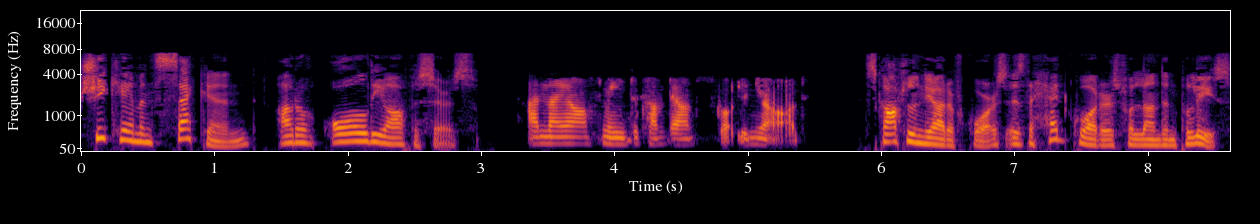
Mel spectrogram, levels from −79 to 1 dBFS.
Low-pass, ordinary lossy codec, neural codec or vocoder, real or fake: 7.2 kHz; MP3, 32 kbps; none; real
